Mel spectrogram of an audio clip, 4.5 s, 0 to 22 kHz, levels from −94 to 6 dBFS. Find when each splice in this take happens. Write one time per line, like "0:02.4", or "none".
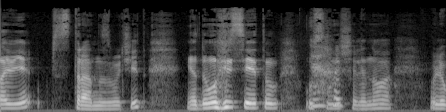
none

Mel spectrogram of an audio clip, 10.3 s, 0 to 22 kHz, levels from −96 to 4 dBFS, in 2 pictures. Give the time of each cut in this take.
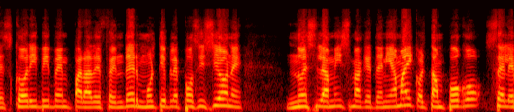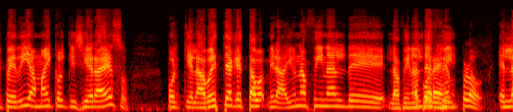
none

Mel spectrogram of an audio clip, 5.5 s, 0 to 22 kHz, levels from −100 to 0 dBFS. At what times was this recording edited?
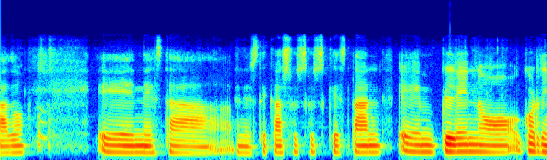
0:02.3
0:03.1
0:03.9

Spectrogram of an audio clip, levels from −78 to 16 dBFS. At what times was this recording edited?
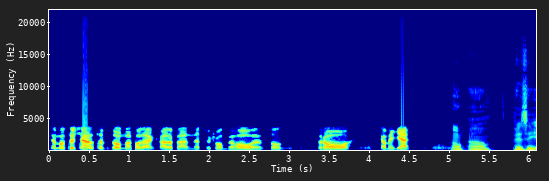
0:01.1
0:03.3

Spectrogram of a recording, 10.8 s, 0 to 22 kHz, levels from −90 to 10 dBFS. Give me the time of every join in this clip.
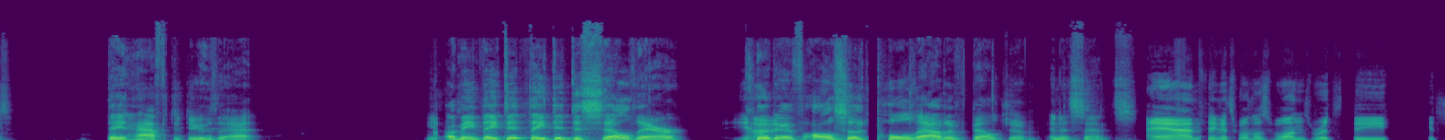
0:00.9
0:03.3
0:05.6
0:06.5
0:09.0

